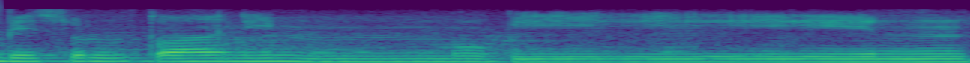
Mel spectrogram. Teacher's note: هنا تنوين وبعده الميم والميم من حرف الإدغام بغنة فتدغم هنا النون في الميم بمقدار حركتين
